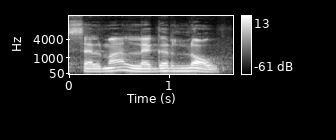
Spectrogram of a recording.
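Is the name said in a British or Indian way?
British. It ends without an f sound, British style.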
